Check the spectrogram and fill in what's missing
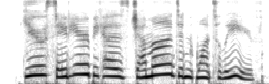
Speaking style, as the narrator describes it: Bree said, sleepily

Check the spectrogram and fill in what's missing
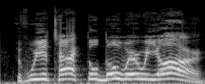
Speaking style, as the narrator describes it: Albert howled

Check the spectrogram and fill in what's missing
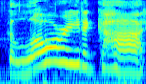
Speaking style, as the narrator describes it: shouted

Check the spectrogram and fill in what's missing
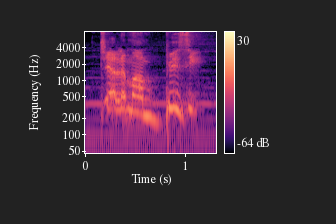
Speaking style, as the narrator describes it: I gasped

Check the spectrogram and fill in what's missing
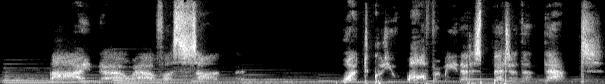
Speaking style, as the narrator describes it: whispered once again

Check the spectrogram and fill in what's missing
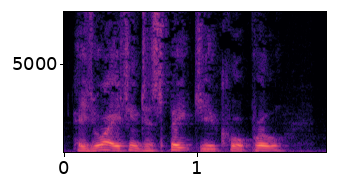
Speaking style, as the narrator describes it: barked

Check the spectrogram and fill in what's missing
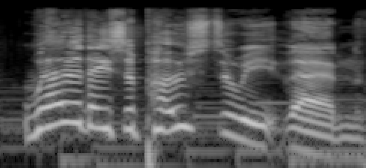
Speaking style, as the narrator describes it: the entitled mum slurs back

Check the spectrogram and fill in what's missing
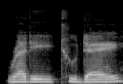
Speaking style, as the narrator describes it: he asked slowly

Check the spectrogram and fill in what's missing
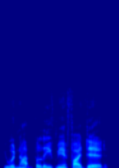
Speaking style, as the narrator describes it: Sir Henry said, with one of the hearty laughs which seemed to come right out of his great lungs

